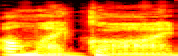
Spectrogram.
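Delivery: unfiltered, full grungy voice. Showing how sounding in the tea room: full grunge voice. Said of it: "I let the full grunge out".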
